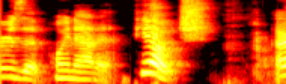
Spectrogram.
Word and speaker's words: Pioche: first where where is it point out it Pioche all right I did pronounce it right okay well crossing this pest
